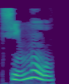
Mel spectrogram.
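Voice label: "醒目", Mandarin Chinese; chinese-flashcards; hsk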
